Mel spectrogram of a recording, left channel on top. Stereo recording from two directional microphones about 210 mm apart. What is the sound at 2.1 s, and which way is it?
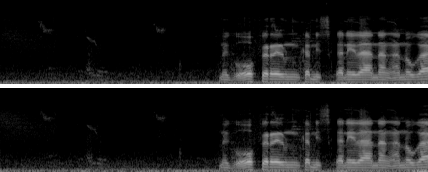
Speech, centre (ahead or behind).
